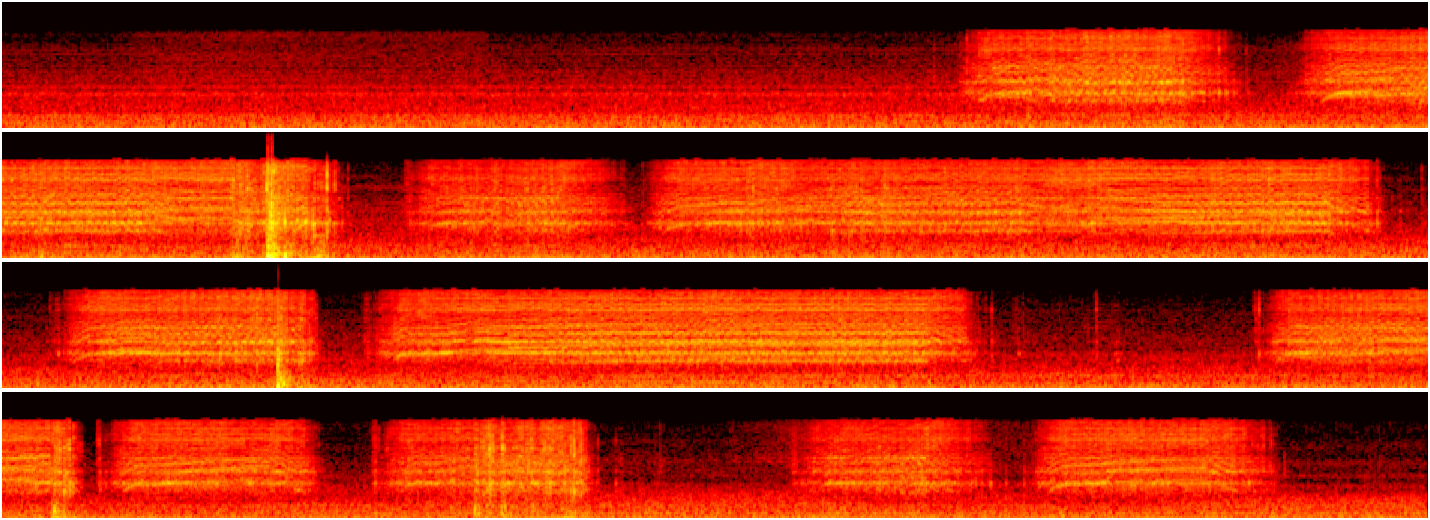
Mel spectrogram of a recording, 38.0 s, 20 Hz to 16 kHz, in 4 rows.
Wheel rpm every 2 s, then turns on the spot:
0, 0, 0, 80, 80, 130, 70, 130, 160, 70, 100, 150, 120, 20, 110, 80, 50, 70, 60.
18-20 32-34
